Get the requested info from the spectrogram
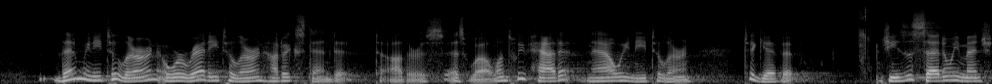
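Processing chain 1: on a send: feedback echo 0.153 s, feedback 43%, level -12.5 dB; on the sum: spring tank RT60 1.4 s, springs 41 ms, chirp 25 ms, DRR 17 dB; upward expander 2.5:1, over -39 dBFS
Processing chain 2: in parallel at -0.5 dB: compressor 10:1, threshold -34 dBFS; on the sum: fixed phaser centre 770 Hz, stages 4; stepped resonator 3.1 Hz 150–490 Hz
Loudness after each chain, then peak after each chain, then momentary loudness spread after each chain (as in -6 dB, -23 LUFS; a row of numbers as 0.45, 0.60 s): -35.0, -43.0 LUFS; -10.5, -21.0 dBFS; 19, 18 LU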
